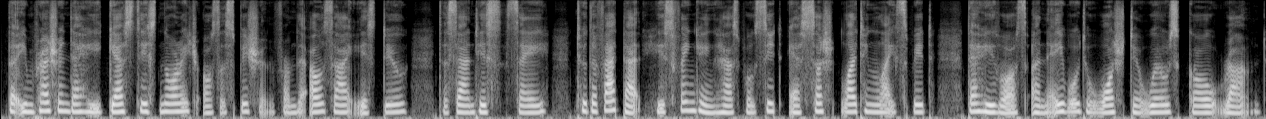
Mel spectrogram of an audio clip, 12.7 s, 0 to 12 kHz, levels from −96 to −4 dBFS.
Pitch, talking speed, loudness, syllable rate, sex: 210 Hz, 190 wpm, -21 LUFS, 5.1 syllables/s, female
